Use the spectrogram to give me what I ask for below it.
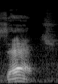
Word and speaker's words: Zach: zach it was z-a-c-k now everyone's z-a-c-h that's zach does no one know how to spell does no one know how to pronounce words anymore that's pronounced zach no offense that jeff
